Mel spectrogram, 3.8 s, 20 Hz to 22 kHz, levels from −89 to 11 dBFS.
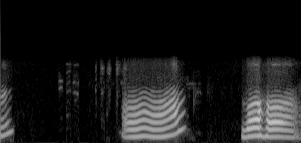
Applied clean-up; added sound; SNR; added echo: none; none; none; none.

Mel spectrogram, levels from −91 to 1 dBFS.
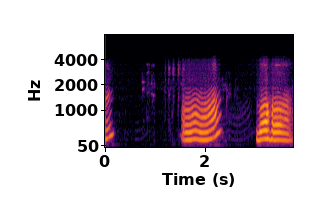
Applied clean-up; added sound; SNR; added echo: none; none; none; reverberation time 0.3 s.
